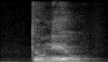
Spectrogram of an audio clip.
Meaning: 1. stage, scene, place for a performance in front of an assembled audience 2. scene, depiction on stage (often in the diminutive) or part of a performance 3. theatre, the dramatical arts
- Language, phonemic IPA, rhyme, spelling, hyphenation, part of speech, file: Dutch, /toːˈneːl/, -eːl, toneel, to‧neel, noun, Nl-toneel.ogg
